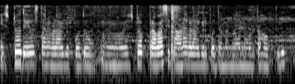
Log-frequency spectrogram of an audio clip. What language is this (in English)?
Kannada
